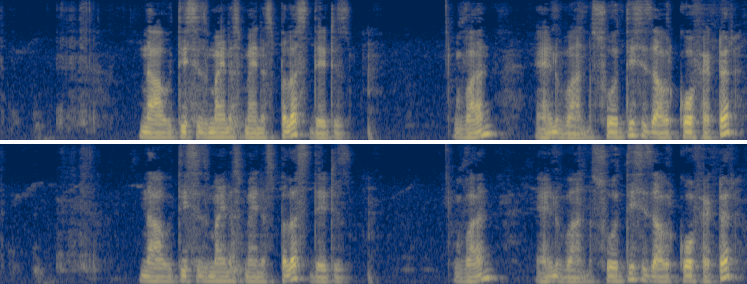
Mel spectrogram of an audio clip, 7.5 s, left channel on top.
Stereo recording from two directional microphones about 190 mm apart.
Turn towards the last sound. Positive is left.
turn(degrees=20)  # may be behind; listen again after turning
